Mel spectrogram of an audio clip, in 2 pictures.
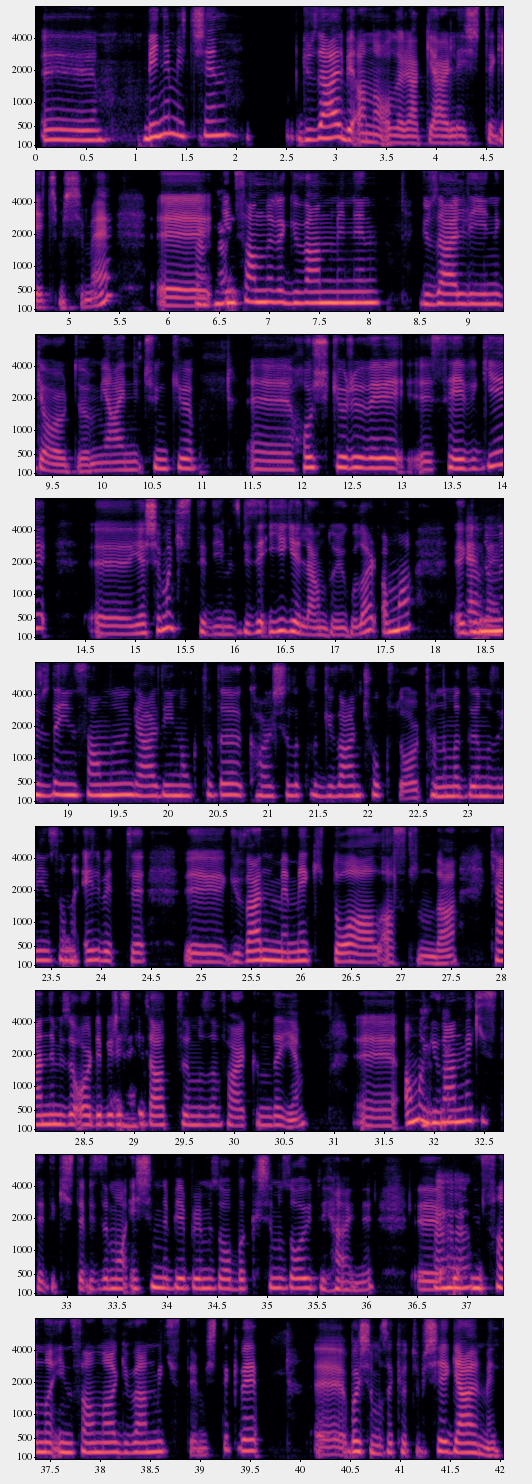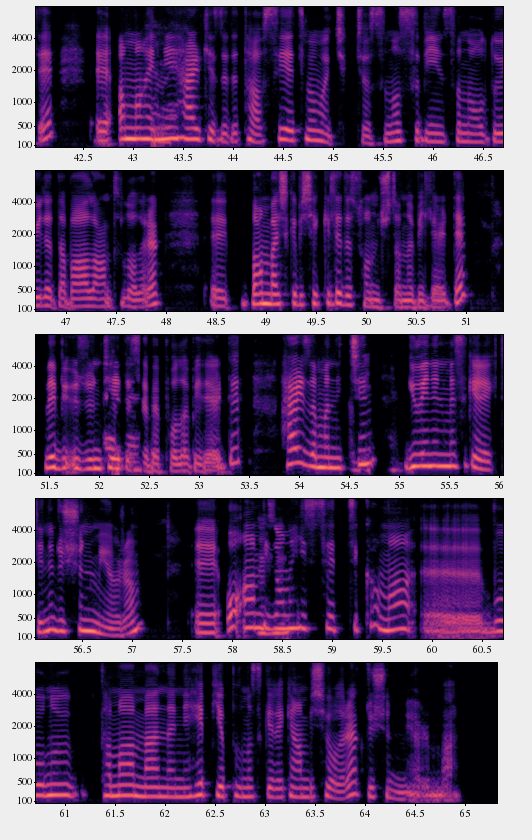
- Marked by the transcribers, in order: other background noise; tapping; laughing while speaking: "yani"
- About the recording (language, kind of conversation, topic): Turkish, podcast, Yerel insanlarla yaptığın en ilginç sohbeti anlatır mısın?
